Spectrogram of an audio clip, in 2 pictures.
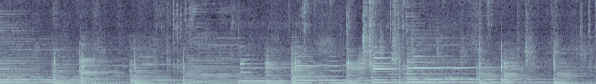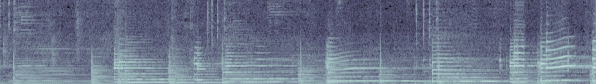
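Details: Steady plucked-guitar music in a blues style plays throughout, with sliding notes and no animal voice.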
